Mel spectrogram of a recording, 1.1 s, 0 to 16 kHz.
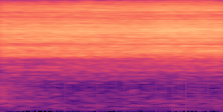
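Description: A steady, loud hiss of rushing air from a vacuum brake bleeder held open during a RAM 1500 brake flush, continuous and close with no pauses.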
